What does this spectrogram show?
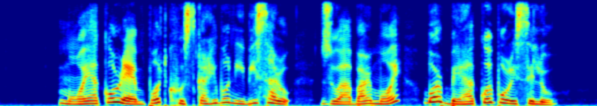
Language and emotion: Assamese, fearful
